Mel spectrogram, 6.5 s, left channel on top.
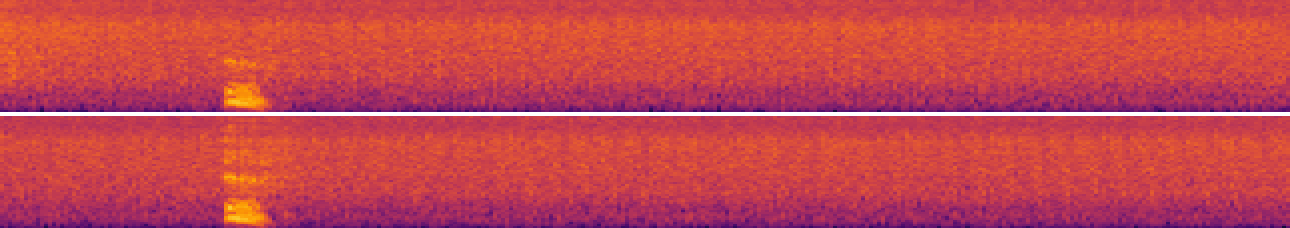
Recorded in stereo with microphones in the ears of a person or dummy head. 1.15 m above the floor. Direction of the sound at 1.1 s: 70° right (ahead or behind).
